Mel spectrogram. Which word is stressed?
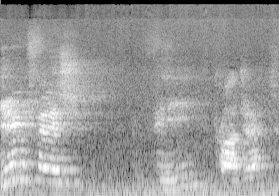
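finish. The stress falls on the word finish. The work was begun but not completed. "I started it"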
